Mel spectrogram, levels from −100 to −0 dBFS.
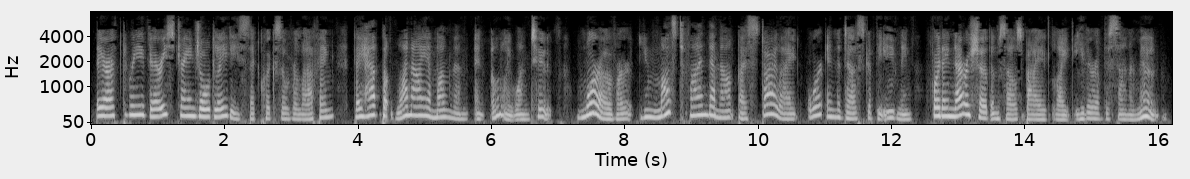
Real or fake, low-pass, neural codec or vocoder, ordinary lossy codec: fake; 7.2 kHz; codec, 16 kHz, 2 kbps, FreqCodec, smaller model; MP3, 32 kbps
